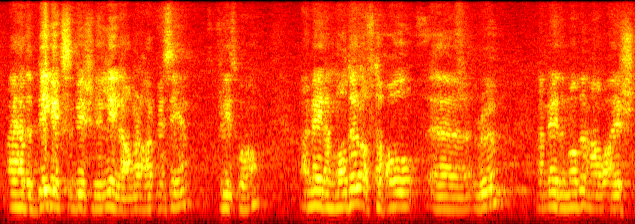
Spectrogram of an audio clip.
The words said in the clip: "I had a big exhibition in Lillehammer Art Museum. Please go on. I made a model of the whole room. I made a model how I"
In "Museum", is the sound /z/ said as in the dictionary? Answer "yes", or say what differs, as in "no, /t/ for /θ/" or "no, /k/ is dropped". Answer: no, /s/ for /z/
